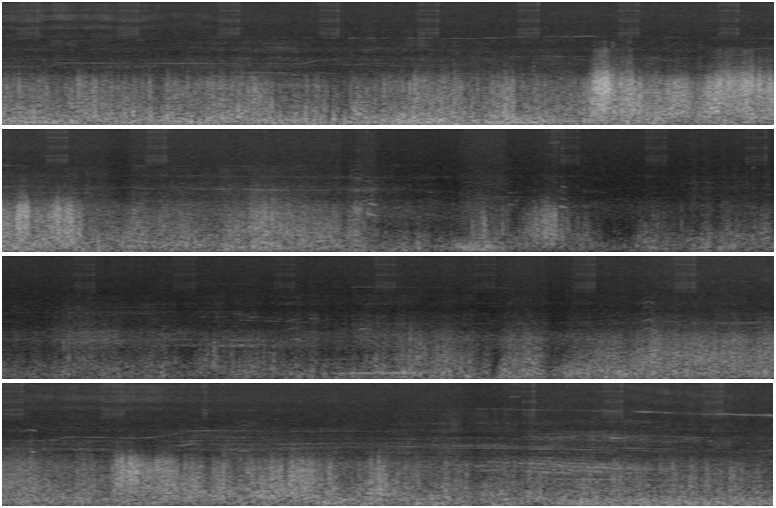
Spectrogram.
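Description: Wind buffeting the microphone in gusts, with the faint whine of a Dynam Gee Bee RC airplane's electric motor and propeller as it flies around the field, dropping away in the middle and returning near the end.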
